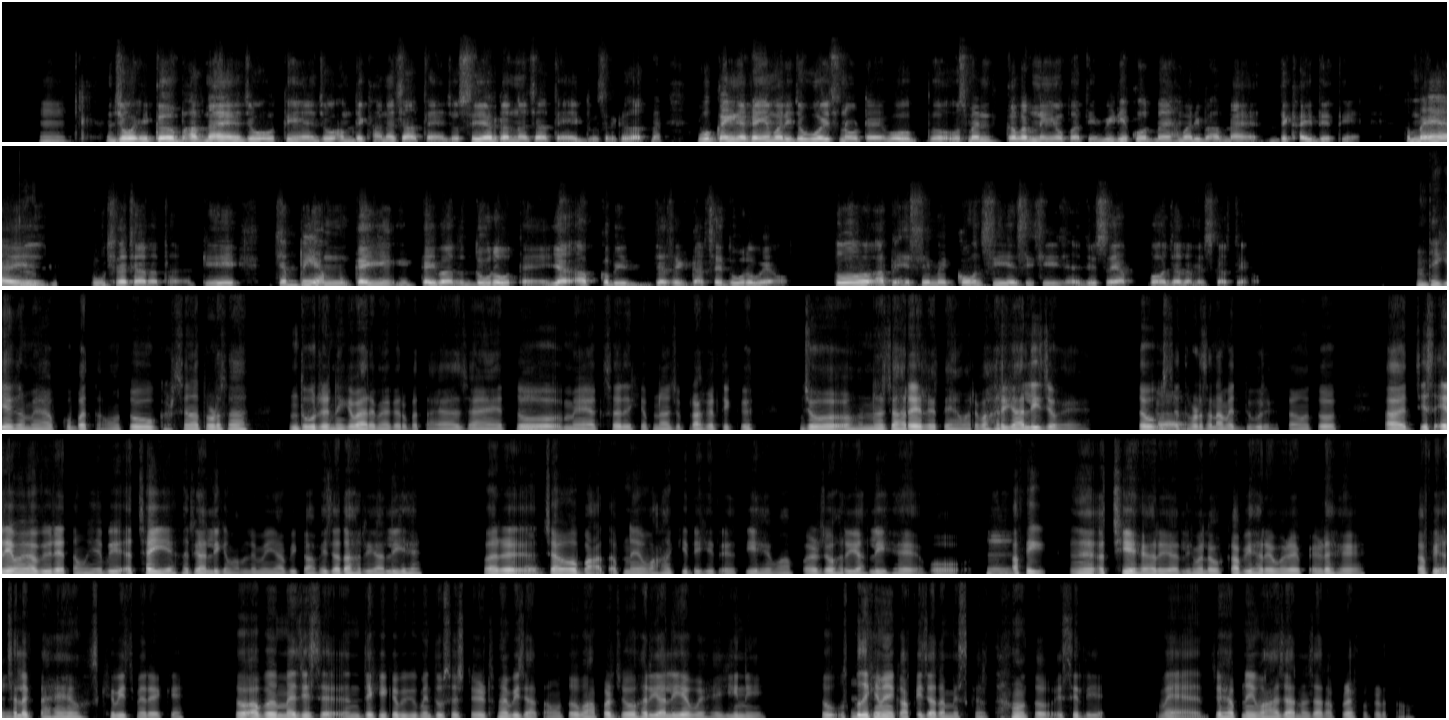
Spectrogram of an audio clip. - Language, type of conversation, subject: Hindi, podcast, दूर रहने वालों से जुड़ने में तकनीक तुम्हारी कैसे मदद करती है?
- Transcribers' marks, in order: in English: "शेयर"; in English: "वॉइस नोट"; in English: "कवर"; in English: "मिस"; in English: "एरिया"; laughing while speaking: "है"; in English: "स्टेट्स"; in English: "मिस"; laughing while speaking: "हूँ"; in English: "प्रेफ़र"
